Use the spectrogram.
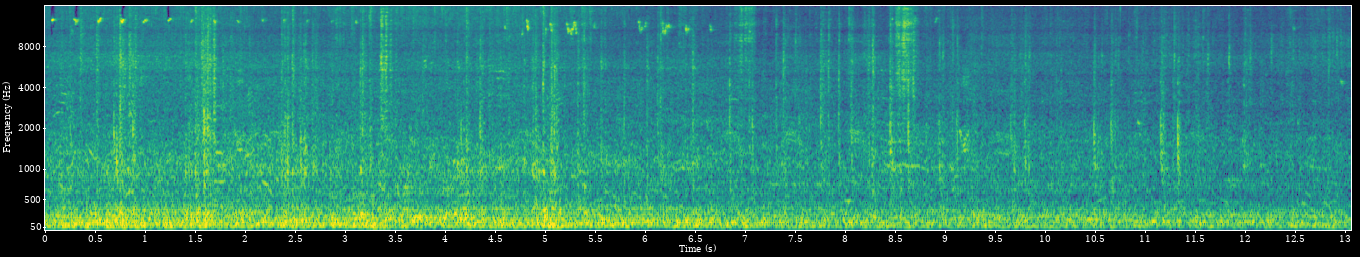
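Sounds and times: carriages rattling and clicking: 0:00.0 - 0:13.0
ride train rumbling on track: 0:00.0 - 0:13.0.

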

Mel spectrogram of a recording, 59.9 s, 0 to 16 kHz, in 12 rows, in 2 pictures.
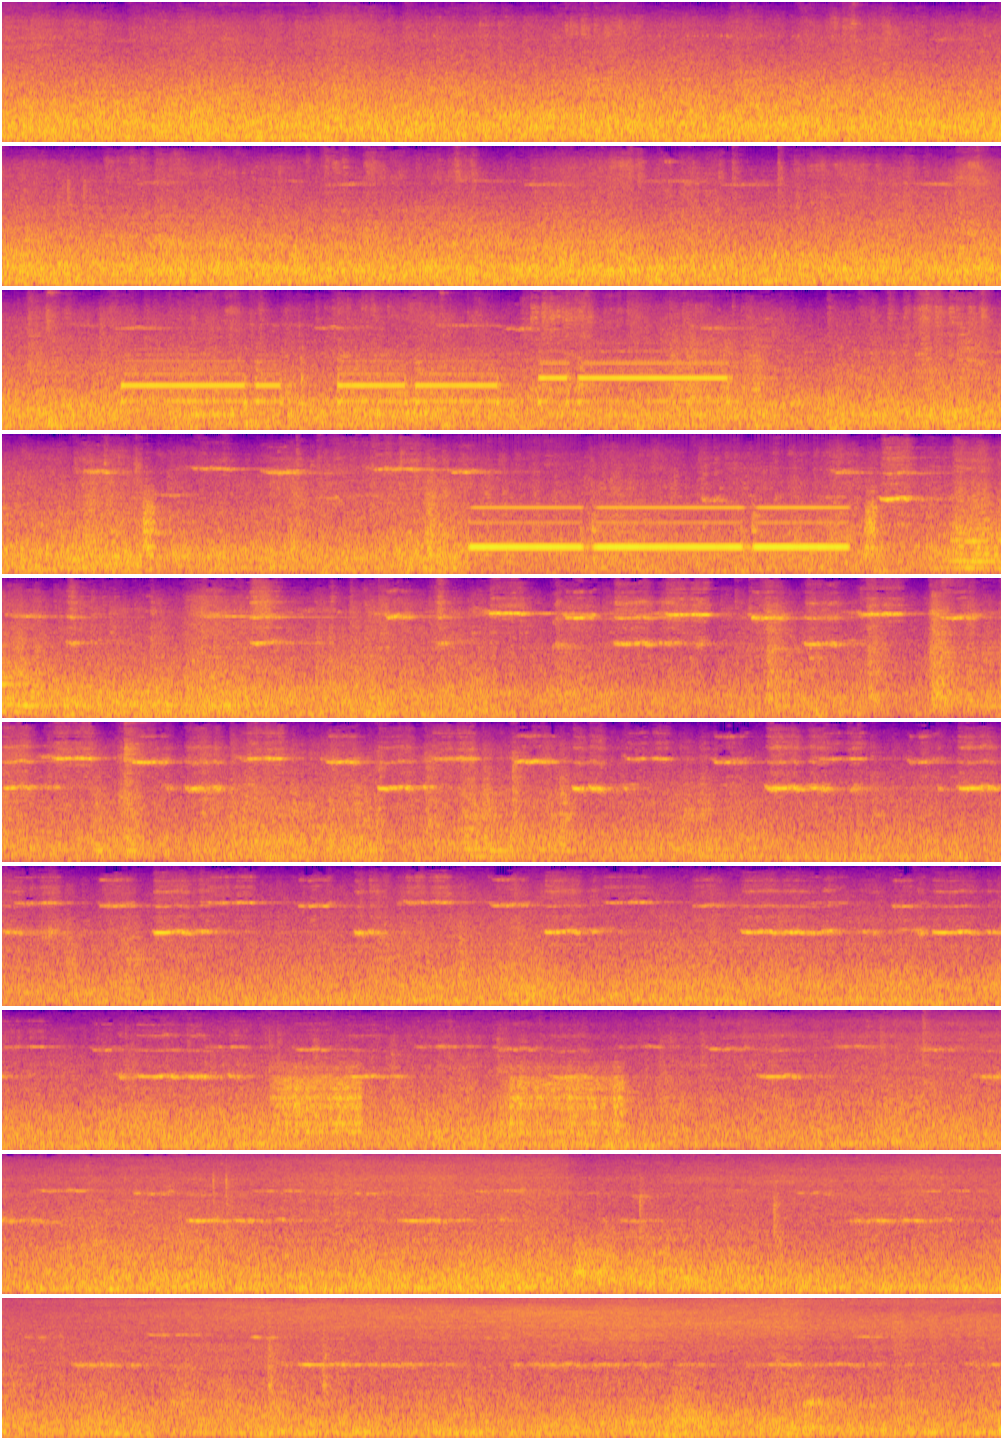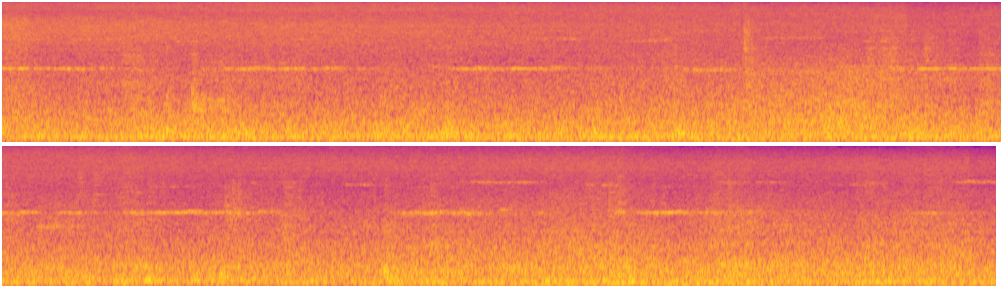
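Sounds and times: freight cars rolling: 0:00.0 - 0:59.9
wheels clicking over rail joints: 0:00.0 - 0:59.9
crossing bell ringing: 0:10.5 - 0:13.9, 0:17.3 - 0:19.5
train horn blast: 0:10.6 - 0:13.8, 0:17.3 - 0:20.4.

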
